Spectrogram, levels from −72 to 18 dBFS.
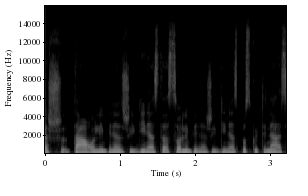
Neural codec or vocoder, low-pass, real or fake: none; 14.4 kHz; real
